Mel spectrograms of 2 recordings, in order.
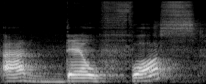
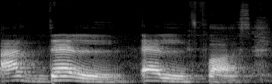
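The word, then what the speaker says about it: ἀδελφός: som de Ciele aqui pode ser pronunciado como um u1 aportuguesado ou o l do hebraico é lido hebraico ele não tem som de u tá o Wesley no hebraico ele tem um som mais para o seu da língua que você pode optar adelfós com som de u ou Adele faz então você pronuncia mais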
